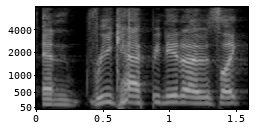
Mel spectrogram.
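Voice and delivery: ordinary talk

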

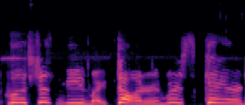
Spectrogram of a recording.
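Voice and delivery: mock crying caller. Caller tells the dispatcher she and her daughter are scared, mock teary and slow. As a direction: play the scared mother pleading on the phone, a touch teary. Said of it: "just crying out of nowhere".

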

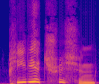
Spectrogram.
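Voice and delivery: high, questioning repeat; puzzled echo. Acted. Neighbor repeats what mommy said, puzzled. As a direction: echo it high, mulling it over.

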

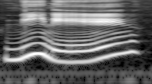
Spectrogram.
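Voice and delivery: ordinary talk

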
